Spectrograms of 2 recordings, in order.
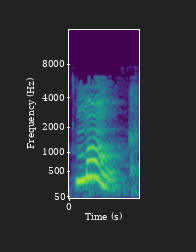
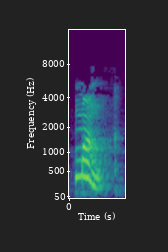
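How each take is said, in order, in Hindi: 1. इस स्वर की आवाज़ 'hot' के 'o' जैसी है। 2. इस स्वर की आवाज़ 'cup' के 'u' जैसी है। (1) "इसको गलत उच्चारण में बोला जाता है" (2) "इसका सही उच्चारण क्या है फ्रेंड्स?"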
